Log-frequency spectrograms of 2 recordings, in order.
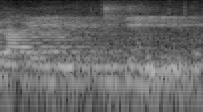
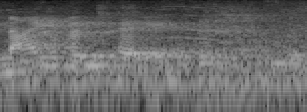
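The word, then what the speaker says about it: naïveté: I had said naivete for most of my days, till someone said, pronounce it naivete.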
